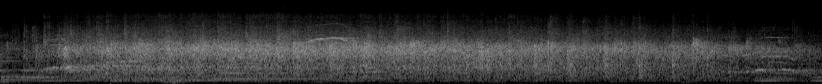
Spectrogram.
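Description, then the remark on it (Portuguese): A large audience applauds steadily for about eight seconds, a dense, sustained wash of clapping at fairly even loudness, with a few faint voices rising from the crowd underneath. “Se vai aplaudir, aplauda como crente.”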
